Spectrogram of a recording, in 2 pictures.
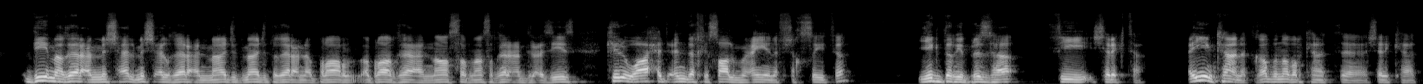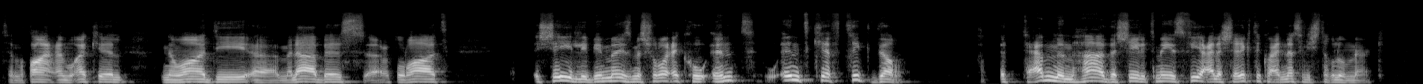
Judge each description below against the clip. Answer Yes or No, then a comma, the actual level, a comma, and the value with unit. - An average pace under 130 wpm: No, fast, 135 wpm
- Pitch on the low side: Yes, low, 115 Hz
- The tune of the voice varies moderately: Yes, average, 3.5 semitones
